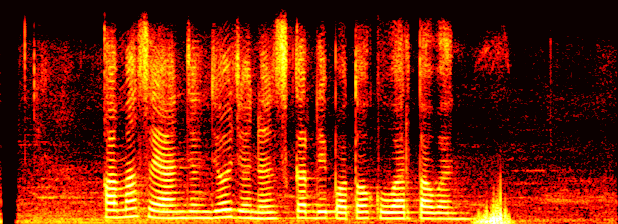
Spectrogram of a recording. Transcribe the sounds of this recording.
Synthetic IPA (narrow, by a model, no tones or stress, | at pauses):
kamaseand͡ʒɨŋd͡ʒod͡ʒənəskərdipɔt̪ɔkuwart̪awan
